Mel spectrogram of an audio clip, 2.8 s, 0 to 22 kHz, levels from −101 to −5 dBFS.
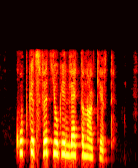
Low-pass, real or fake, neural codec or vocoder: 7.2 kHz; real; none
